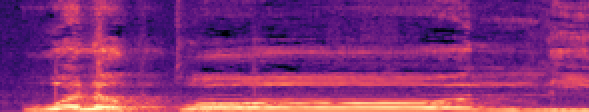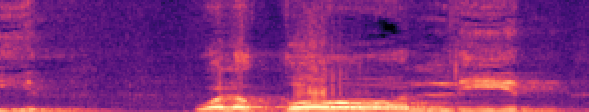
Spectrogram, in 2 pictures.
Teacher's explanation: Walaupun asalnya juga itu tetapi mad yang baru ini dol di sini e dia bertemu dengan huruf yang ditasdidkan musyaddadah yaitu huruf lam. Mad ini harus dibaca, wajib dibaca enam harakat. Tidak boleh empat, tidak boleh dua. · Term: mad lazim mutsaqqal kilmi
